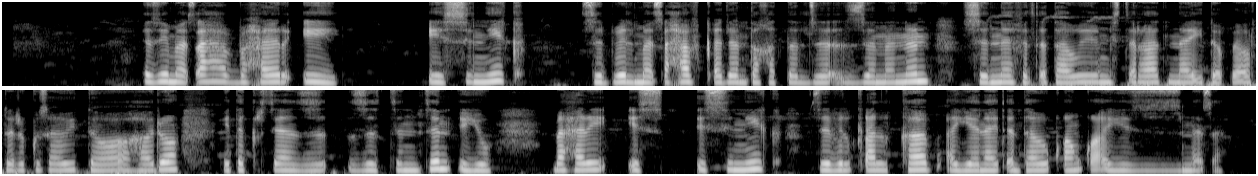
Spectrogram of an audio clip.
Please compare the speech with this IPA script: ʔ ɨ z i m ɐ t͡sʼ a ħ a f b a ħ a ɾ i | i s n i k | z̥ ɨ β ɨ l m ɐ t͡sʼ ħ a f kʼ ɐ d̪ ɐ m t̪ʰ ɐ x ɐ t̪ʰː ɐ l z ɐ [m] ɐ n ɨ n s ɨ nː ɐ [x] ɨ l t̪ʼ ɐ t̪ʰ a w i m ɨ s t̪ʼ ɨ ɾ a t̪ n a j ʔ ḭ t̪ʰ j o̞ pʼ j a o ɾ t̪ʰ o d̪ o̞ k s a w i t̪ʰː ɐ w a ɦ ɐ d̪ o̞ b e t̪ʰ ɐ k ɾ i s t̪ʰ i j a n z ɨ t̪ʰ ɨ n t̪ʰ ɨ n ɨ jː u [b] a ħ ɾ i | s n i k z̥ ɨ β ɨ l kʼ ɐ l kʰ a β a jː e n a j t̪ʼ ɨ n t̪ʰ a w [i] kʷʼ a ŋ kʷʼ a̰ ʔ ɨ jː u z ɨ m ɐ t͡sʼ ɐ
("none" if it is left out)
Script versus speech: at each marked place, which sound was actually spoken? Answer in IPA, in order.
m, f, b, i

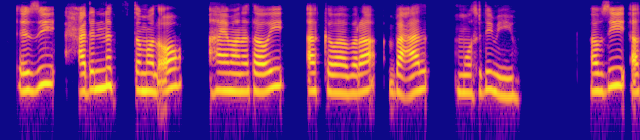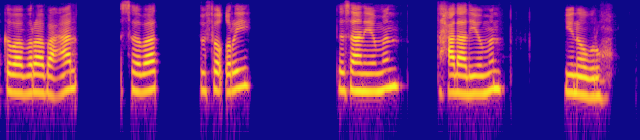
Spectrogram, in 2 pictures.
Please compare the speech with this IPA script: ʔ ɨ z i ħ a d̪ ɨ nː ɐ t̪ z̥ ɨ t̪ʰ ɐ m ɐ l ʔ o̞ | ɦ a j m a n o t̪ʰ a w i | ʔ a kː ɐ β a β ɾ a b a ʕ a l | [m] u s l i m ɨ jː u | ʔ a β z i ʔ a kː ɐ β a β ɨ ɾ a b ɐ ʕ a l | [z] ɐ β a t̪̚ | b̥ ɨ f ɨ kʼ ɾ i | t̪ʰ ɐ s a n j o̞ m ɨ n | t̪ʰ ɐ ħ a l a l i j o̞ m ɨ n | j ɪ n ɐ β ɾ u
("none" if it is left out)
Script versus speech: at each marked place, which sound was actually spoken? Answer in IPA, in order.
m, s

